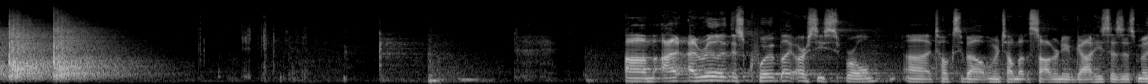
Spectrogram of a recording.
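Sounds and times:
hand clap for audio sync: 0.0 - 1.6
speech: 6.3 - 11.4.

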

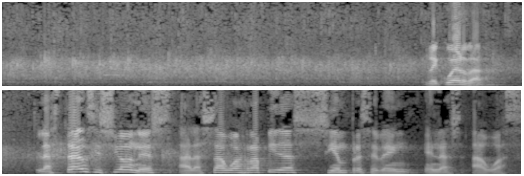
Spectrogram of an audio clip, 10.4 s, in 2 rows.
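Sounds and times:
audience applause: 0.0 - 7.0
speech: 4.2 - 10.3.

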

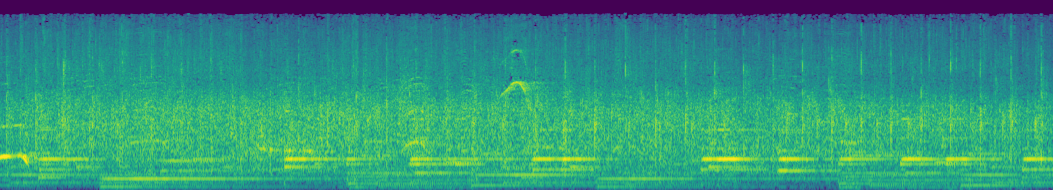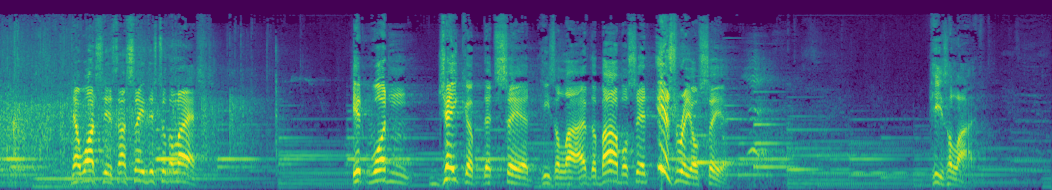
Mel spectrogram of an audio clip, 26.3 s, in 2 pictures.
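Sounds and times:
people clapping: 0.0 - 16.7
speech: 14.1 - 15.9, 17.6 - 22.4, 24.8 - 25.4.

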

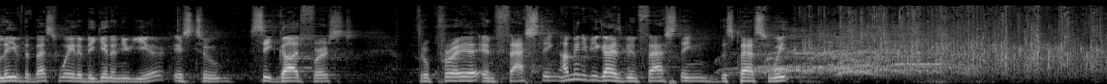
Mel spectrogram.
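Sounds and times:
speech: 0.0 - 3.6, 4.2 - 8.3
soft audience applause: 7.7 - 11.0.

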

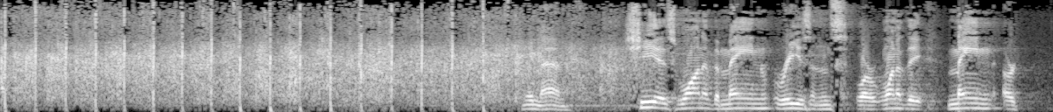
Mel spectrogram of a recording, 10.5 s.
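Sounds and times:
audience applause: 0.0 - 7.6
loud rhythmic claps: 0.0 - 7.8
speech: 5.2 - 10.5.

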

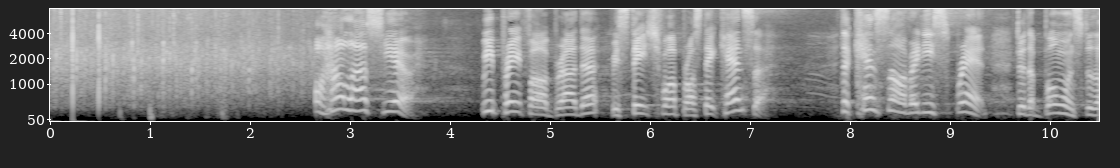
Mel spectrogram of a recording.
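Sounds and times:
audience applause: 0.0 - 2.8
speech: 2.6 - 7.3, 7.9 - 10.4.

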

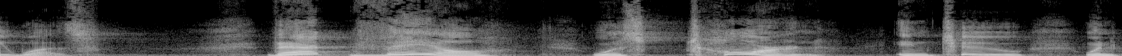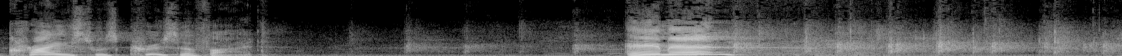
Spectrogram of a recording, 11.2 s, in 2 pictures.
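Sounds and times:
speech: 0.1 - 0.6, 1.2 - 7.0, 8.8 - 9.5
few people clapping: 7.4 - 11.2.

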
